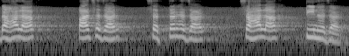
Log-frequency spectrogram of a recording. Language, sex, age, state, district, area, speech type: Marathi, female, 45-60, Maharashtra, Buldhana, urban, spontaneous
